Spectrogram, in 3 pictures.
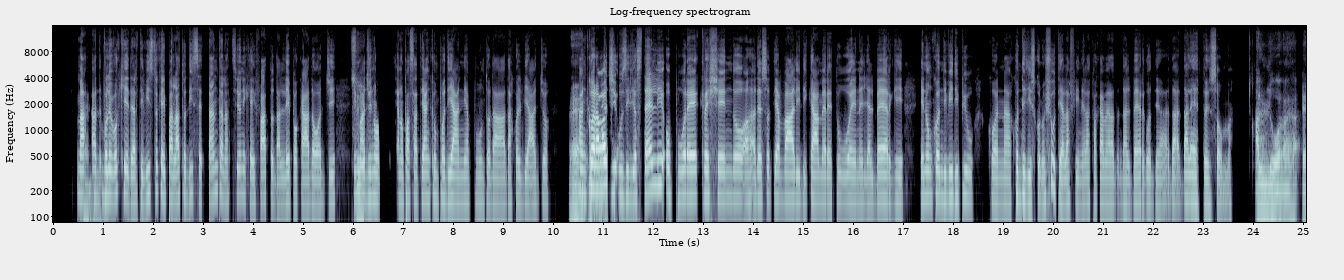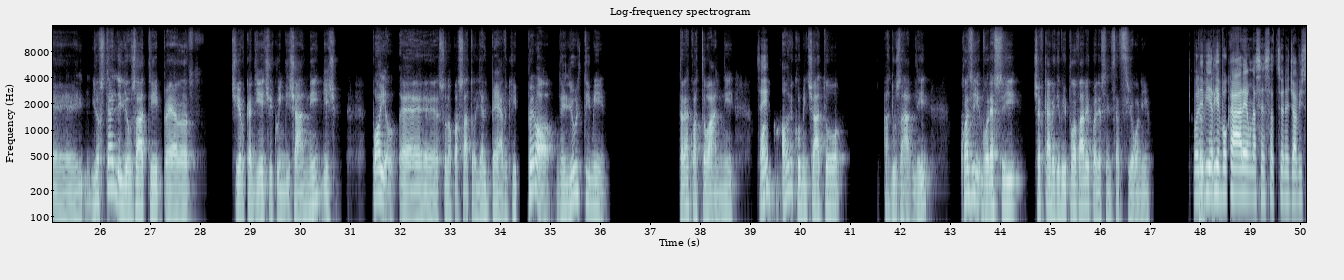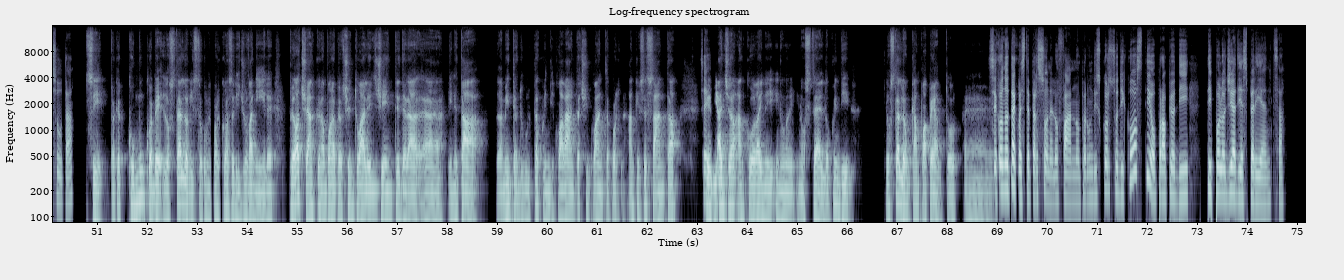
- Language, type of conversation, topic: Italian, podcast, Qual è un viaggio che ti ha cambiato la vita?
- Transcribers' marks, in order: other background noise; tapping; "proprio" said as "propio"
